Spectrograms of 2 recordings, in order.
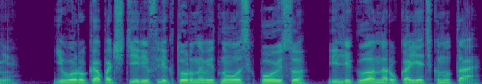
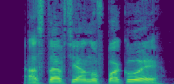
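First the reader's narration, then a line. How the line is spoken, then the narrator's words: Shouted. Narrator (Russian): прокричал Манни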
